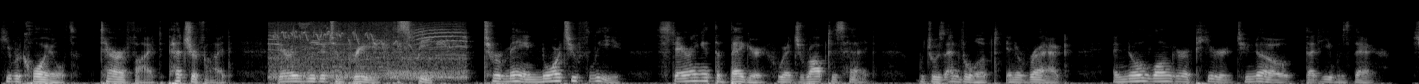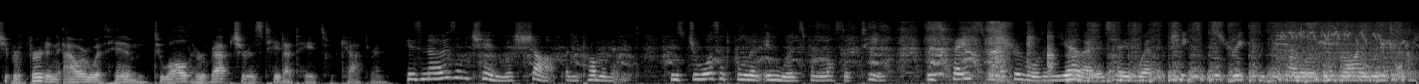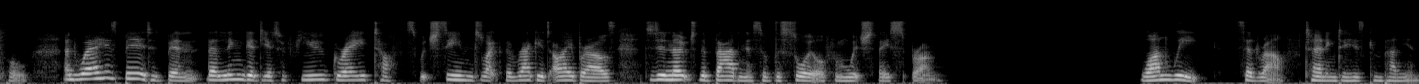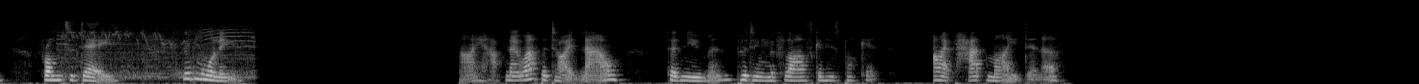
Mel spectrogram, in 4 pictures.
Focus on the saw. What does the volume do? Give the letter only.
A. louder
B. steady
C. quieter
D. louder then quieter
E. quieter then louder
A.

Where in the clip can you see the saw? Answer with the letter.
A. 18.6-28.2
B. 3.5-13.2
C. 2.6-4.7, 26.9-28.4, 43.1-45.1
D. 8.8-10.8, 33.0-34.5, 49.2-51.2
A.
